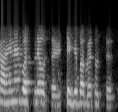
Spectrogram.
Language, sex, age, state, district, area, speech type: Marathi, female, 18-30, Maharashtra, Washim, rural, conversation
